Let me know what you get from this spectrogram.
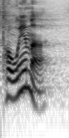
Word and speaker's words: poema: The word workmanship, you are God's workmanship, that's actually a Greek word that is pronounced poema.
